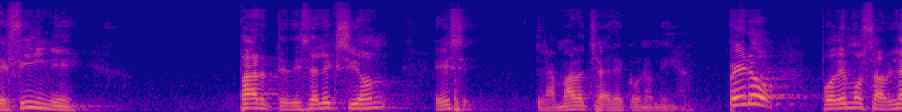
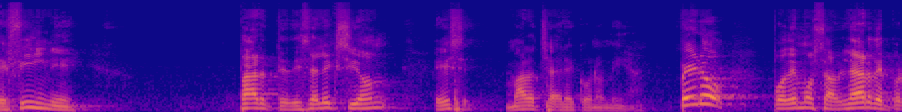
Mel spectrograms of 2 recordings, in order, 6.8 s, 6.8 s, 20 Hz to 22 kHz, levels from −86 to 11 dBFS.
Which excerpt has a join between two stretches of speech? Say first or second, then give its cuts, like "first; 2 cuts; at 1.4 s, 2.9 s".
second; 1 cut; at 3.8 s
